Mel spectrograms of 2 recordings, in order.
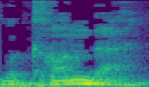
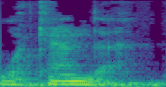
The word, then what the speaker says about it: Wakanda: Yeah, and he pronounces Wakanda the same way I do, which is Wakanda, not Wakanda.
